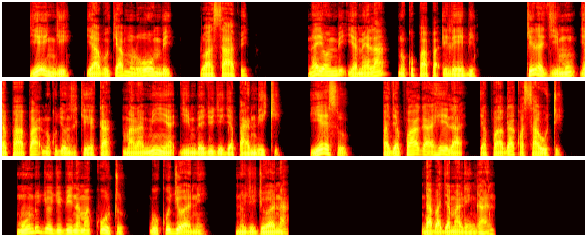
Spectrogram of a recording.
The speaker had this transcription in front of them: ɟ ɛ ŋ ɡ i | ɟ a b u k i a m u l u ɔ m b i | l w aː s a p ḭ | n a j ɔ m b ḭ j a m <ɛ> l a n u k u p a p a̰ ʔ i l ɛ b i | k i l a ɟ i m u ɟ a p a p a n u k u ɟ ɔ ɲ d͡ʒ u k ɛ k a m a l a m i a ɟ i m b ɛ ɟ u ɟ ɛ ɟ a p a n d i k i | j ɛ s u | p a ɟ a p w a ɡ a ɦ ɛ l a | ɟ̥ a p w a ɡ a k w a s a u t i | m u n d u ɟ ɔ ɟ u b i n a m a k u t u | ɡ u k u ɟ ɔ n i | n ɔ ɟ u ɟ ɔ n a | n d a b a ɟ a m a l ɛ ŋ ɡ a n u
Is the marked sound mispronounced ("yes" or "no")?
no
